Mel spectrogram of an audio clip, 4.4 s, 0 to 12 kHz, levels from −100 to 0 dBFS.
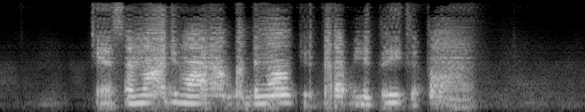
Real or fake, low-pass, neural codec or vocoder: fake; 10.8 kHz; codec, 44.1 kHz, 0.9 kbps, DAC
